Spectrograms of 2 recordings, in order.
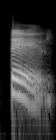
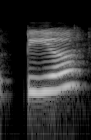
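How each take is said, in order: First: The vowel sounds like the word 'air'. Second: The vowel sounds like the word 'ear'. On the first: It means to pull something apart. "ये टेयर है मतलब कि जब हम कुछ चीजें फाड़ते हैं" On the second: It means drops that fall when crying. "टीयर मतलब कि क्राइंग"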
